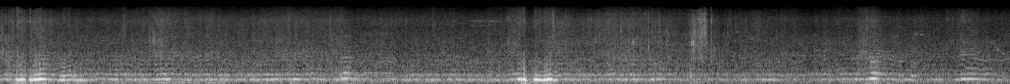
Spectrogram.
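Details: Continuous low drone of honeybees coming and going at a Top Bar Hive entrance during nectar foraging, with brief louder bursts as individual bees pass near, especially around five seconds.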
